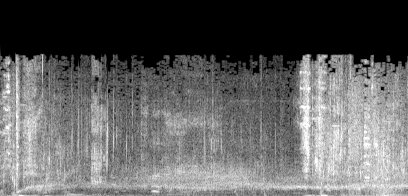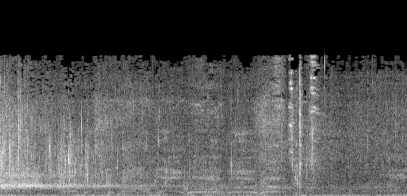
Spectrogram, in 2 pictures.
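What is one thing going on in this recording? Loud blasts boom and crack.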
